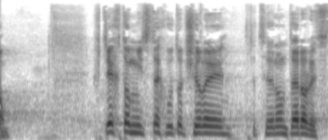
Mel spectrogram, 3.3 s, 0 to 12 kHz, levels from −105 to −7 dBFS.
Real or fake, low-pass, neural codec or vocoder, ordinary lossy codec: real; 10.8 kHz; none; MP3, 48 kbps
